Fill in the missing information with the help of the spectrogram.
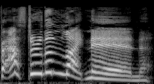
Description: max_kill_vo_04.ogg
